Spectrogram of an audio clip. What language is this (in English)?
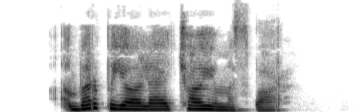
Uzbek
